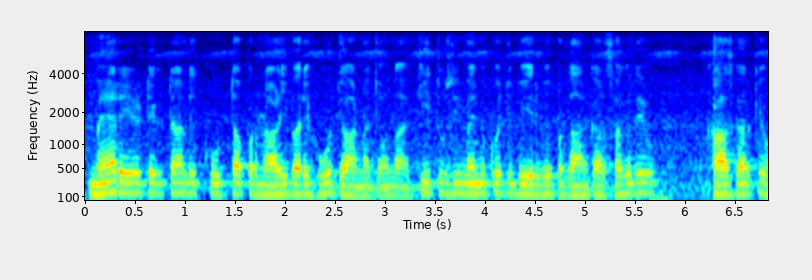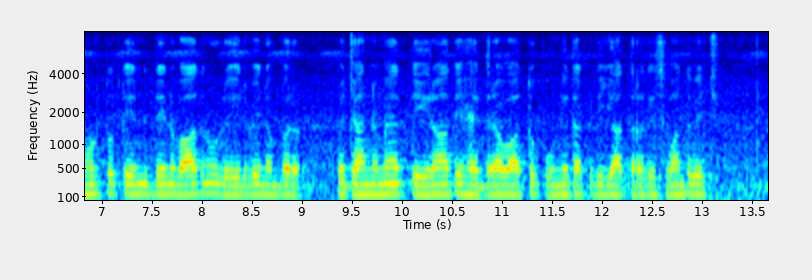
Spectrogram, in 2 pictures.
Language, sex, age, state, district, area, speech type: Punjabi, male, 18-30, Punjab, Kapurthala, rural, read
